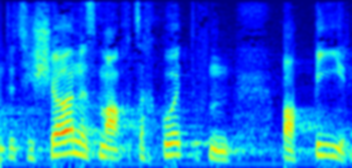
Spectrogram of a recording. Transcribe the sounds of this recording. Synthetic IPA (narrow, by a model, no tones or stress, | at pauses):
təsɪʃʃøːnəsmɑχtsɪχɡ̥uətufm | pɑpiːɾ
